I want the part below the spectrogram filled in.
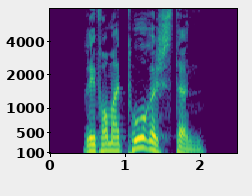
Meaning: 1. superlative degree of reformatorisch 2. inflection of reformatorisch: strong genitive masculine/neuter singular superlative degree
- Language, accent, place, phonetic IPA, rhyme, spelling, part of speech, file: German, Germany, Berlin, [ʁefɔʁmaˈtoːʁɪʃstn̩], -oːʁɪʃstn̩, reformatorischsten, adjective, De-reformatorischsten.ogg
